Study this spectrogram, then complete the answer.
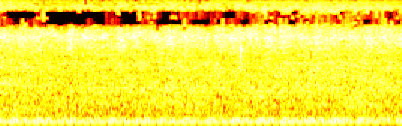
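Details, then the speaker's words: Jeep Liberty after replacing the rear exhaust from muffler back and tracking further leaks: deep, even idle rumble, no ticking or puffing, holds sealed when revved; only some belt squeaking heard; normal idle, no exhaust leak. "All right, as you can hear, just some belt issues, squeaking a little bit, a little whatever, but there's no exhaust leak. You can rev it, no exhaust leak."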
